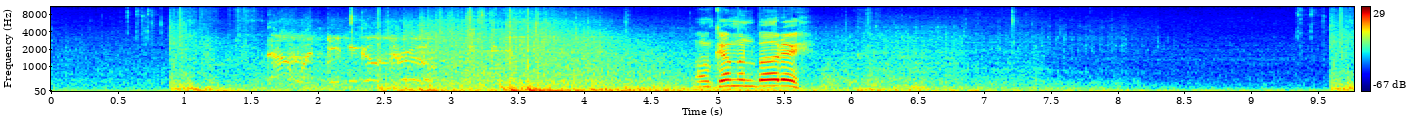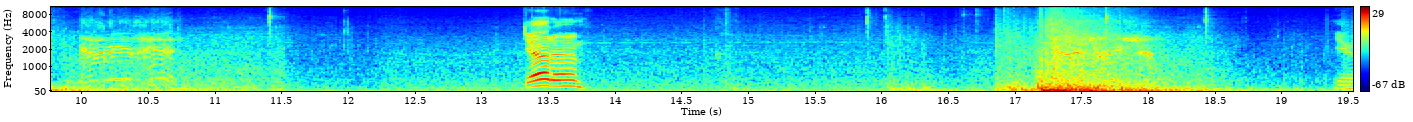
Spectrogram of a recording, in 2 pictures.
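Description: Tank cannons fire with heavy booms.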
